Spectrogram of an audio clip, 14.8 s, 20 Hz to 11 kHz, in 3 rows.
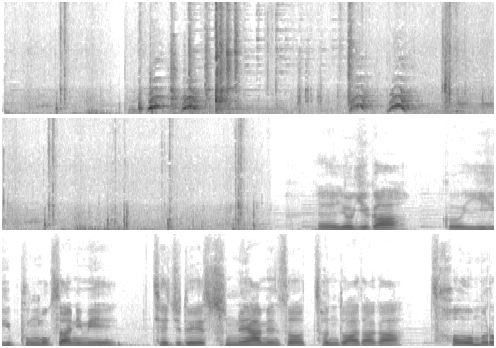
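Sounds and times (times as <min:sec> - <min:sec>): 
footsteps: 0:00.0 - 0:07.6
dog barking: 0:01.4 - 0:02.1, 0:03.4 - 0:05.4
speech: 0:08.3 - 0:14.7.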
